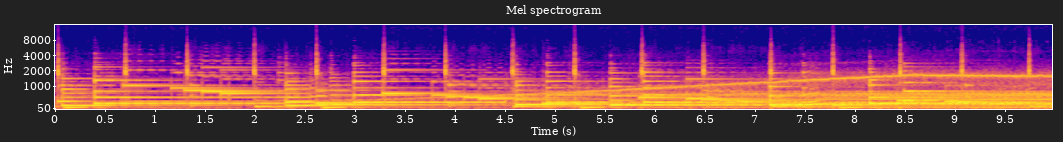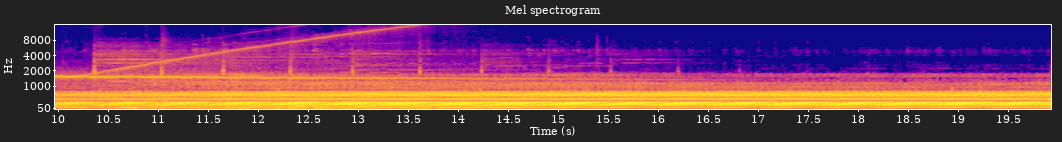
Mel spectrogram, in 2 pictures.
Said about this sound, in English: This week with the sounds that cars and trucks, hybrid or not, make as they cross the Rodenkirchner Bridge in Cologne, Germany.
